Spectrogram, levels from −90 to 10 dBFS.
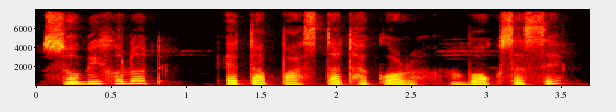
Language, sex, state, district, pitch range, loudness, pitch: Assamese, female, Assam, Kamrup Metropolitan, 190-230 Hz, -18 LUFS, 195 Hz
